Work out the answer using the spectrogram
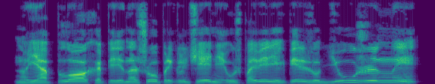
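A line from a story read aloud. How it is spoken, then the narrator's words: Wailing. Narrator (Russian): взвыл Ринсвинд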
